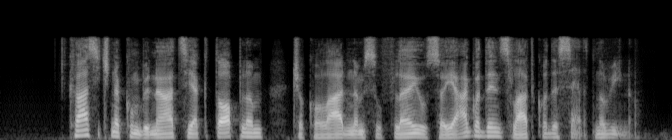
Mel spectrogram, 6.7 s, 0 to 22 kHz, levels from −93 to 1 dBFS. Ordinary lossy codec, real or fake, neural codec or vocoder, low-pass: none; fake; codec, 16 kHz, 0.5 kbps, X-Codec, WavLM features, trained on Multilingual LibriSpeech; 7.2 kHz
